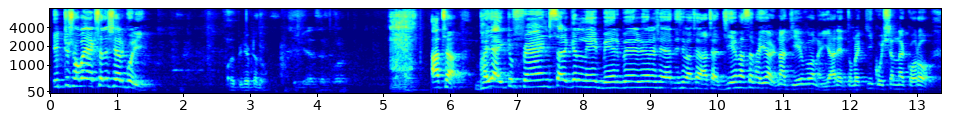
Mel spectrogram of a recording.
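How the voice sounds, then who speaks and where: A young man with a high, light voice runs a live online class and banters casually with his viewers. He repeats words for emphasis in a loose, friendly way. The room around him sounds echoey. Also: lively intonation, moderate pace, pauses often. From Bangladesh. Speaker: online tutor.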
